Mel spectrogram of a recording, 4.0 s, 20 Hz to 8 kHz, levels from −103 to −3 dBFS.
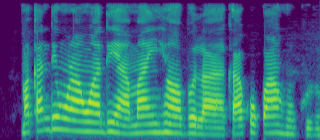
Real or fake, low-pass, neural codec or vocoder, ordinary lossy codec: real; 7.2 kHz; none; none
